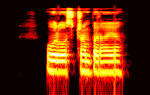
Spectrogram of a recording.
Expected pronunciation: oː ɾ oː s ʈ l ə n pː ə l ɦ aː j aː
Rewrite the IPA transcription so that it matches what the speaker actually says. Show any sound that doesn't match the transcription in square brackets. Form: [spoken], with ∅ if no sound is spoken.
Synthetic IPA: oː ɾ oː s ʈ [ɾ] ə [m] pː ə [ɾ] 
